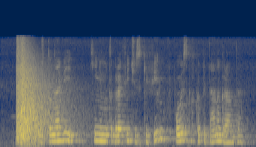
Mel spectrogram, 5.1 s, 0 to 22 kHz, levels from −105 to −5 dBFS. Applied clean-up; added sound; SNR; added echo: none; Gunshot, gunfire; 1 dB; reverberation time 0.7 s.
